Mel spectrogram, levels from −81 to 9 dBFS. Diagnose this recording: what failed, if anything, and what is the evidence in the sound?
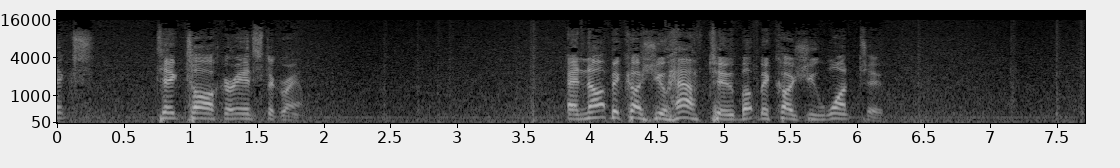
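Nothing in the chain failed: the speech sits about 22 dB above a room noise that belongs to the recording itself, with no sign of a fault at any stage.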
